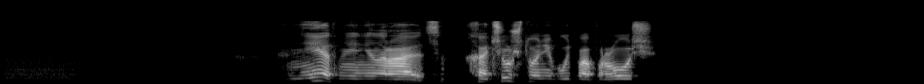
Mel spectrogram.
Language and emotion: Russian, neutral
